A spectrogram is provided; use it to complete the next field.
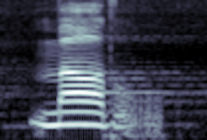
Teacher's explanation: Ada ra tafkhim karena ada ra sukun sebelumnya fathah. Cara membacanya ditebalkan. Maru. Diangkat pangkal lidah kita.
